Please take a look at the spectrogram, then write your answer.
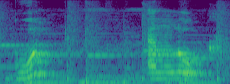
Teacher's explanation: placing the tongue in a slightly down position, using the back of the tongue, and forming round lips. These vowels are called short vowels. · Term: mid-high back rounded vowel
